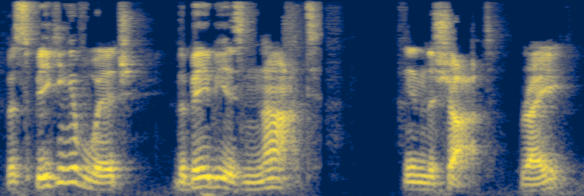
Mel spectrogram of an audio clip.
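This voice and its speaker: A man's voice: on the low side, lively intonation, measured pace. A young man co-hosting a casual chat in a rambling, wry way that often interrupts itself. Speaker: co-host.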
